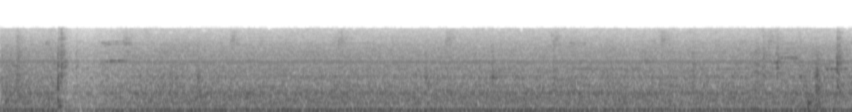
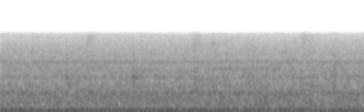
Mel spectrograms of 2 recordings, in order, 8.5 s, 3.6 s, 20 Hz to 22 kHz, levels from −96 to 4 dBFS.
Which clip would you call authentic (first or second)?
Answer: first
